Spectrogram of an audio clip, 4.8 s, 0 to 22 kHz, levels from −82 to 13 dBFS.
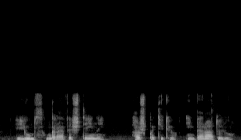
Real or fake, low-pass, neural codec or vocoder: real; 7.2 kHz; none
